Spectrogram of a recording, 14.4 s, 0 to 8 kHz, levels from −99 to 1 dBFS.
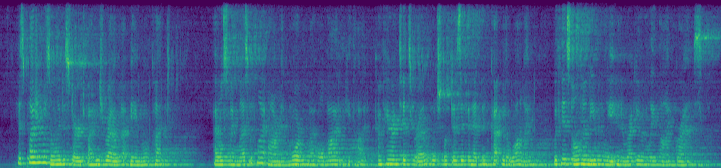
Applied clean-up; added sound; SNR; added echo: neural separator model SepFormer DNS4.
